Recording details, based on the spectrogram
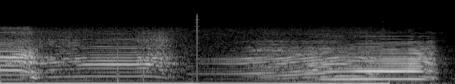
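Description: A cow gives two long, deep, drawn-out moos in quick succession.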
